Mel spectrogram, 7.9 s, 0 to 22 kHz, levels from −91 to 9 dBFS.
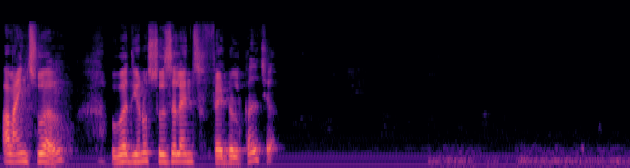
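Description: From 3.12 to 6.72 s, right after "switzerland's federal", the speech shows a wrong sample rate. Audio recorded at 44.1 kHz is played out at 48 kHz with no conversion. The passage runs 1.09 times fast and sits about 1.5 semitones high, so it sounds hurried and slightly higher.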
